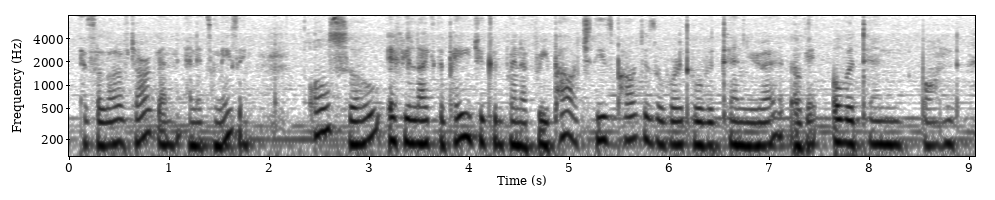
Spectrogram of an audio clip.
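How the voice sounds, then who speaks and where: Whispering at a moderate pace with very even loudness, the voice comes through audible room echo with music in the background. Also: woman. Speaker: podcast host. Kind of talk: sponsor read. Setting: home recording at night. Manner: casual, chatty.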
